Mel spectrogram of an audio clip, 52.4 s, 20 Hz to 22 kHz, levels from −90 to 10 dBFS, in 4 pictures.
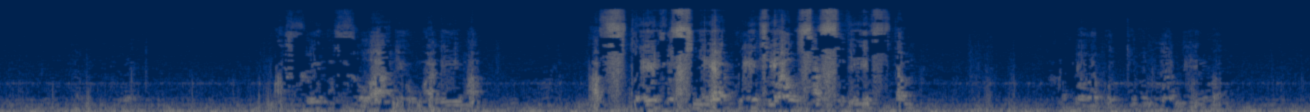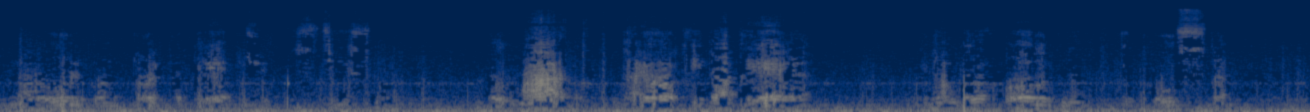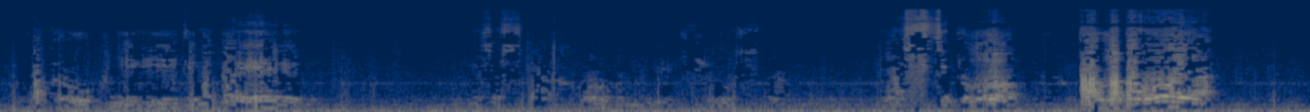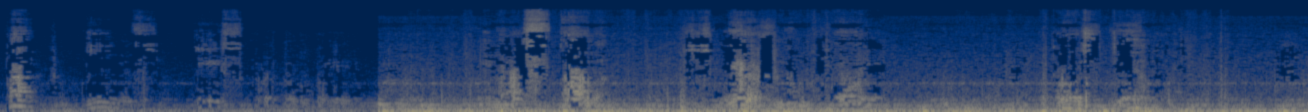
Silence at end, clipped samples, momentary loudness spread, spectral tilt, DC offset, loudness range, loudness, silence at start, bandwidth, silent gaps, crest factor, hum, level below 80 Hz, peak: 0 s; under 0.1%; 22 LU; -4.5 dB/octave; under 0.1%; 16 LU; -40 LUFS; 0 s; 16 kHz; none; 26 dB; none; -44 dBFS; -14 dBFS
